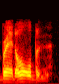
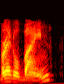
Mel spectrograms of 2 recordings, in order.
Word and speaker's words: Breadalbane: It's in Tasmania, and the name of the place is Breadalbane, but I called it Breadalbane because I had a habit of pronouncing things phonetically. So if I looked at it and it looked like it should be pronounced that way, that's the way I would pronounce it, until the manager would say, listen, cock, this is Tasmania, that is Breadalbane, not Breadalbane. Another one was Sorrel. I called it S-O-R-E-L-L, with sorrel, and I had a lot like that.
